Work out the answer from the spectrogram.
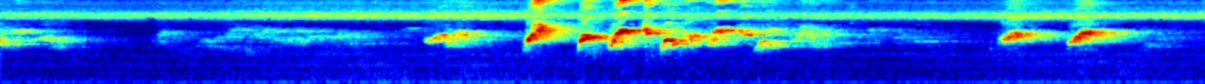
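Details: Red-whiskered bulbul delivering soft introductory notes, then a quick cluster of bright warbling phrases and two final clear chirps, with a steady high whine underneath.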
